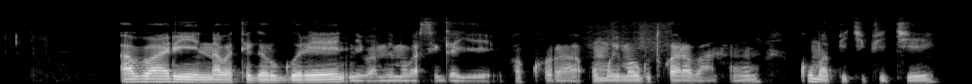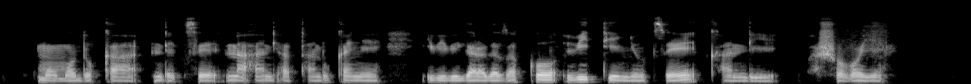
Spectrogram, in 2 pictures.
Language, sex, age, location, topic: Kinyarwanda, male, 18-24, Nyagatare, finance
